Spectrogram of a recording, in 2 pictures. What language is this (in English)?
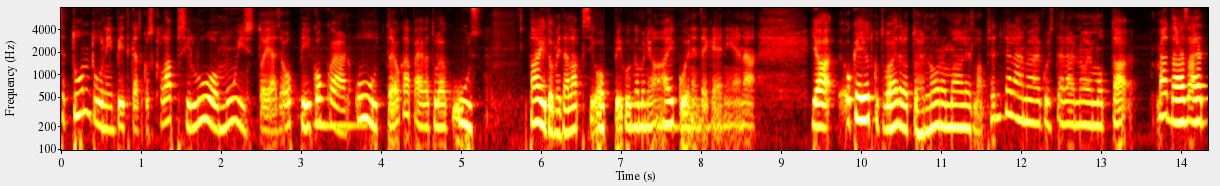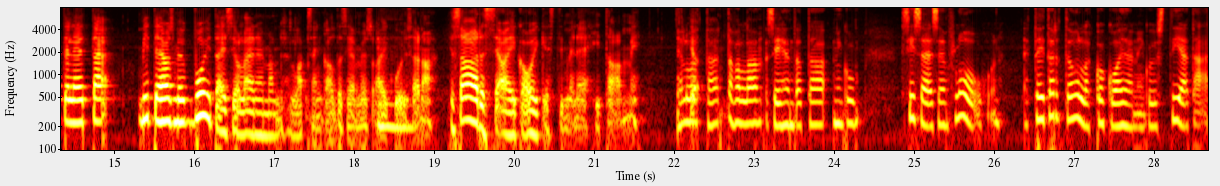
Finnish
